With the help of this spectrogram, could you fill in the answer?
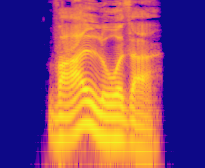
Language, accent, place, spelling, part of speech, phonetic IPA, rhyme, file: German, Germany, Berlin, wahlloser, adjective, [ˈvaːlloːzɐ], -aːlloːzɐ, De-wahlloser.ogg
- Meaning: inflection of wahllos: 1. strong/mixed nominative masculine singular 2. strong genitive/dative feminine singular 3. strong genitive plural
